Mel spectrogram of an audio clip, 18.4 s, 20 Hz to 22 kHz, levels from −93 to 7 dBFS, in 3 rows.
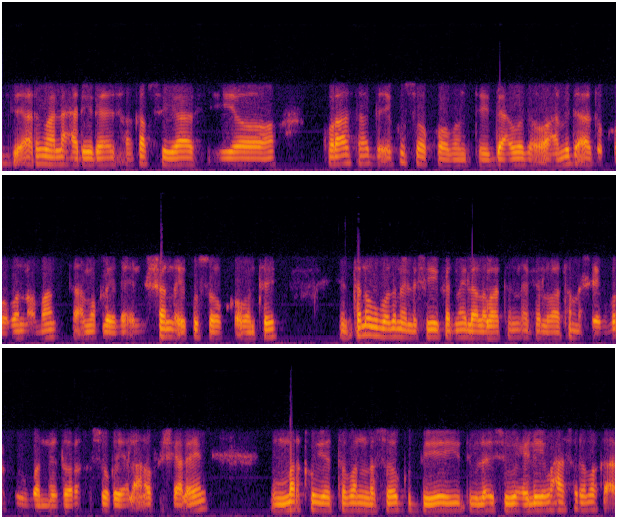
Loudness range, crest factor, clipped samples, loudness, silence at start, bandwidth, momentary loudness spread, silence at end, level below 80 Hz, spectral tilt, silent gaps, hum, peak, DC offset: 3 LU; 18 dB; under 0.1%; -21 LUFS; 0 s; 4.2 kHz; 8 LU; 0 s; -66 dBFS; -8.5 dB/octave; none; none; -4 dBFS; under 0.1%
